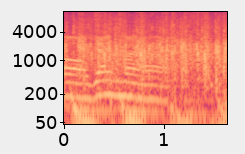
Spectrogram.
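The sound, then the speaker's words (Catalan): Brief applause from an audience, a dense clapping texture under a speaking voice that is prominent at first. “Doncs un aplaudiment perquè ha estat a tot això”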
